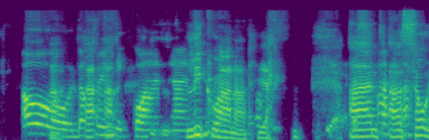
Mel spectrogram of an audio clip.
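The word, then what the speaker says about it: Licuanan: Al, and I think I always butcher his name, Liukanan, right? Sorry. I think I always mispronounce his last name. Oh, Dr. Liquanan.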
